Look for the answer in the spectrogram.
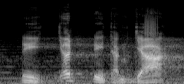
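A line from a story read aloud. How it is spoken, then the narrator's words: Snarling growl. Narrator (Vietnamese): Nó gầm gừ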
